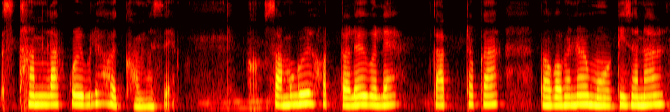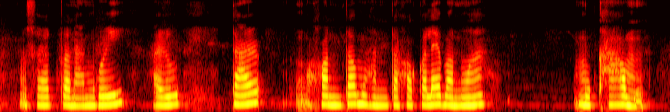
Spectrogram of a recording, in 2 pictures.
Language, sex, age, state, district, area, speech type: Assamese, female, 18-30, Assam, Majuli, urban, spontaneous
